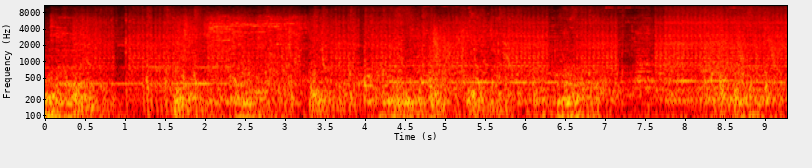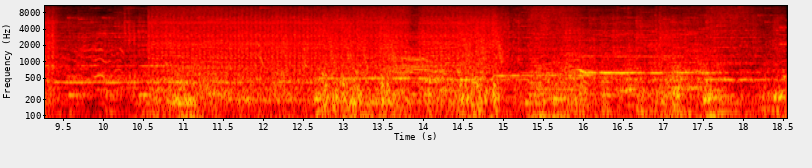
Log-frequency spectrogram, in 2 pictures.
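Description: Film soundtrack: action music under a dense run of crashes and impacts, starting suddenly.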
